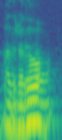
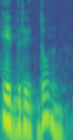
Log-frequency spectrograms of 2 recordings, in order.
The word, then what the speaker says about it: edredor: però a més és llevar-li la N, edredor, edredor, i no edredon, perquè també la pronúncia també és important tenir-la en compte.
